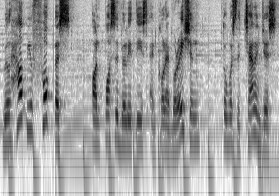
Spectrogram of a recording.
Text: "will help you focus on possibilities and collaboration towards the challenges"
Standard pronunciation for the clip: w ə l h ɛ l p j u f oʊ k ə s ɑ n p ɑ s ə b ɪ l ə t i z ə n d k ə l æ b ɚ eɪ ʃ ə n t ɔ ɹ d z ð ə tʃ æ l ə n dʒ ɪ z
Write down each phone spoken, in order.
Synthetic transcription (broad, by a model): w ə l h ɛ l p j u f oʊ k ə s ɑ n p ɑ s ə b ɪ l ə t i s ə n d k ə l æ b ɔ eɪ ʃ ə n t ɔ w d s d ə tʃ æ l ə n dʒ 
